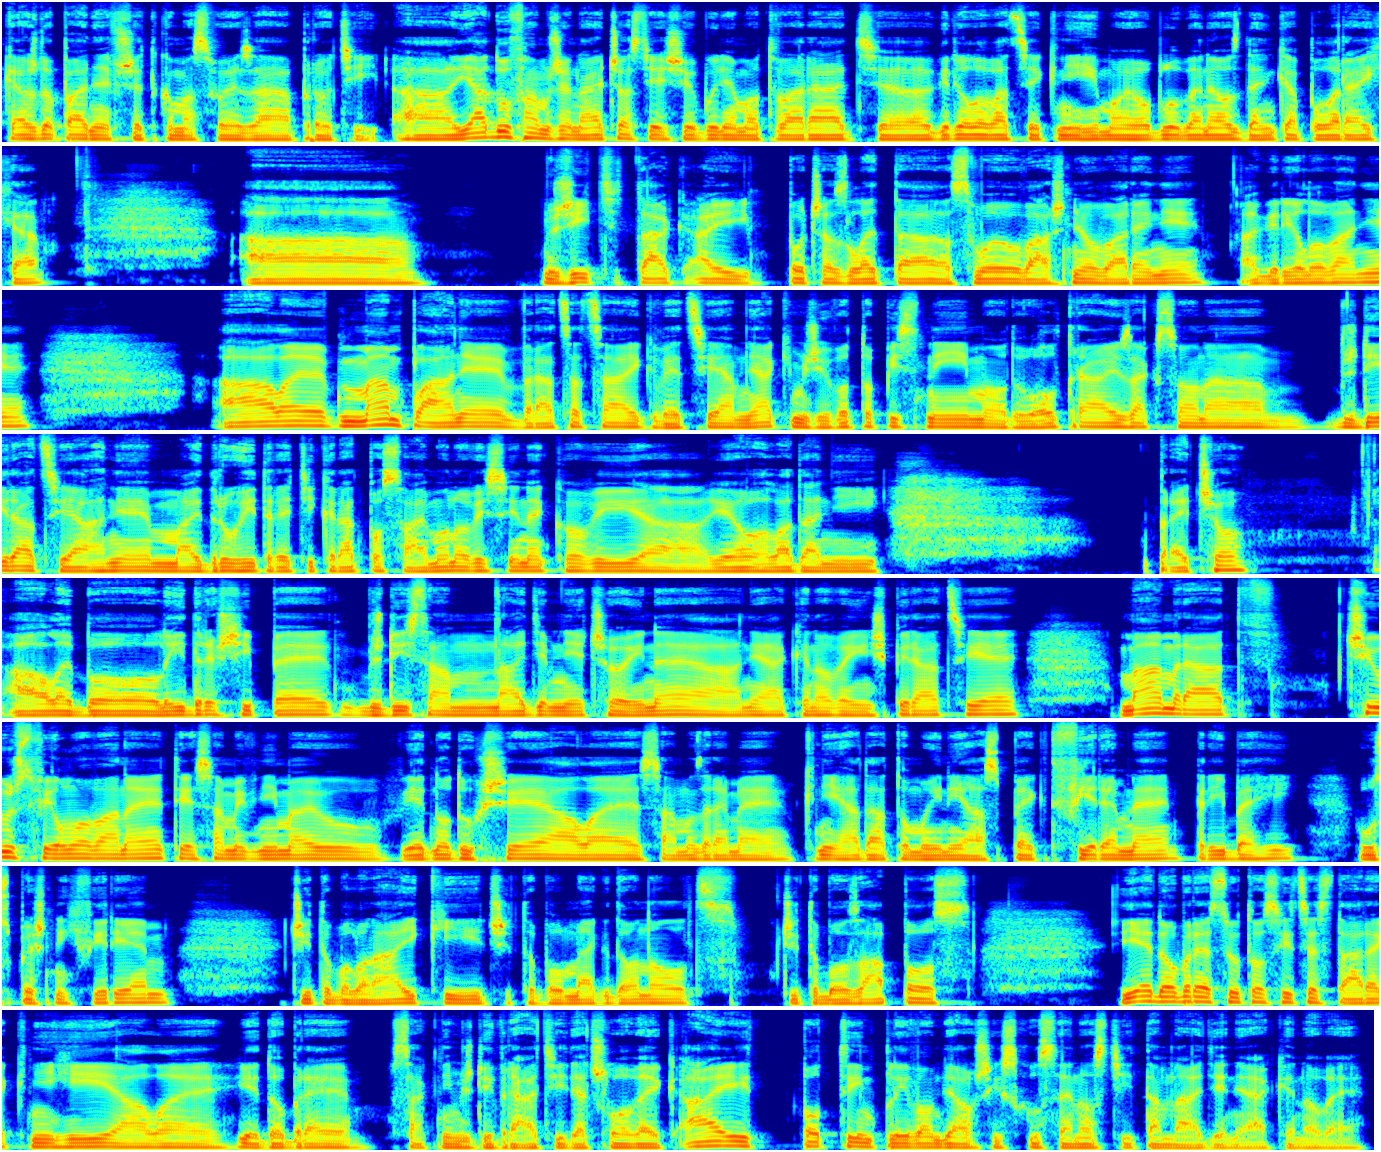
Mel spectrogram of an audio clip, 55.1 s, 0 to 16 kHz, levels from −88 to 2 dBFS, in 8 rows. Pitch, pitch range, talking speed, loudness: 95 Hz, 90-100 Hz, 140 wpm, -18 LUFS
